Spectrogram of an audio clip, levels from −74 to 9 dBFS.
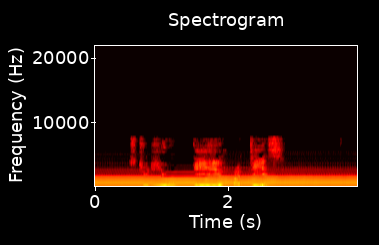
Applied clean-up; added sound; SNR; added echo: none; Wind instrument, woodwind instrument; -2 dB; none.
